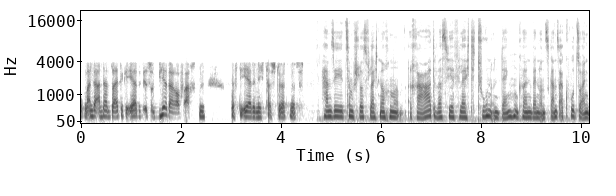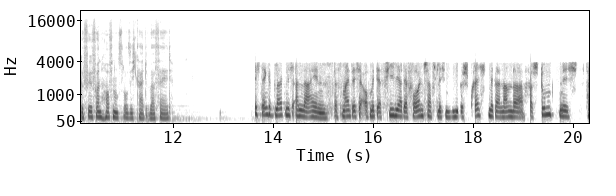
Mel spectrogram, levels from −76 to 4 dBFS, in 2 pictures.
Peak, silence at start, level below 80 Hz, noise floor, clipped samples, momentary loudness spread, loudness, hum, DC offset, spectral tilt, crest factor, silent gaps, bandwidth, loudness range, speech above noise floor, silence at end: -10 dBFS; 0 s; -64 dBFS; -73 dBFS; under 0.1%; 7 LU; -27 LUFS; none; under 0.1%; -5.5 dB/octave; 18 dB; none; 16.5 kHz; 4 LU; 47 dB; 0 s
